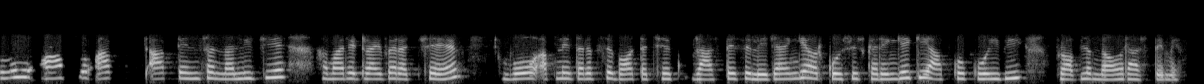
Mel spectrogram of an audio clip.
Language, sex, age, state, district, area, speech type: Hindi, female, 30-45, Madhya Pradesh, Gwalior, rural, conversation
